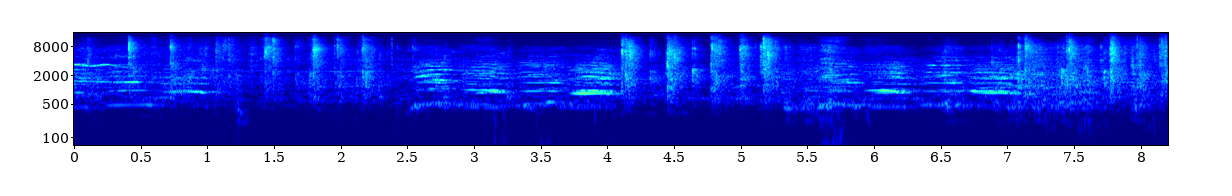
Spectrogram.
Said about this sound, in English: This crowd is fired up.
